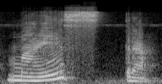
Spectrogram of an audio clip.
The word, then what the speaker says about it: maestra: En la palabra maestra, ¿sí?, tenemos por un lado ma, luego es y después tra, ¿sí? Donde ¿cuál es la sílaba tónica? ¿Sí? Sería es, que es la que se pronuncia con mayor intensidad, maestra.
